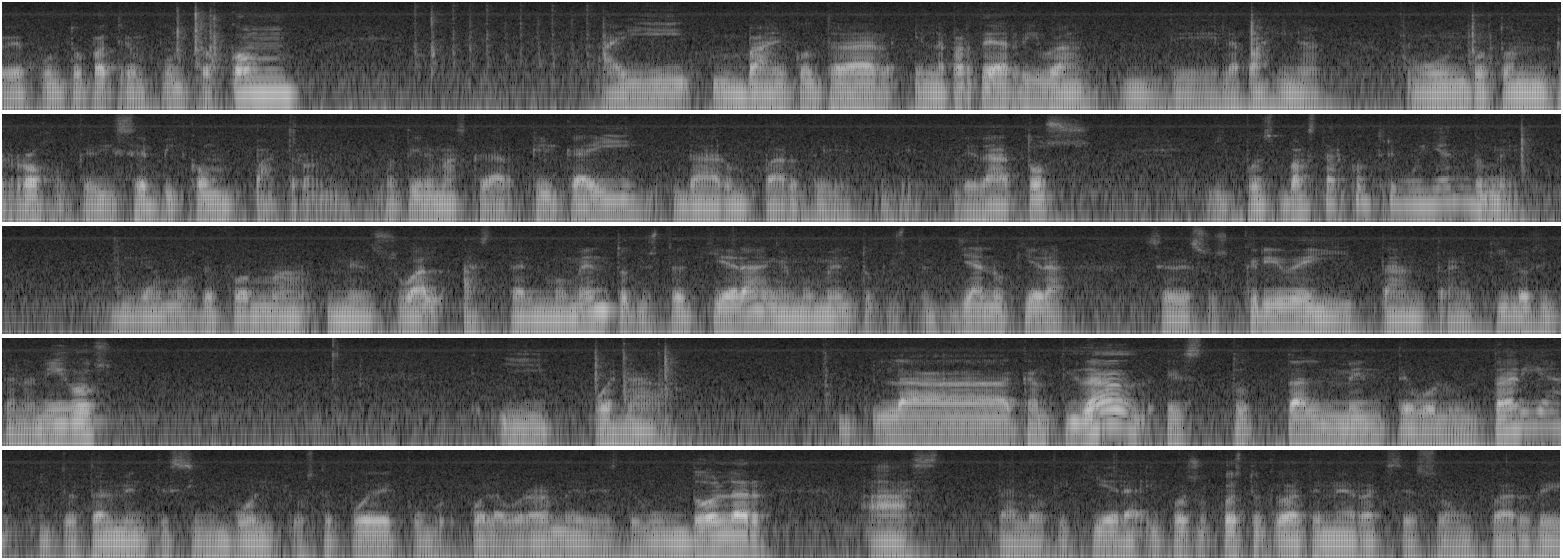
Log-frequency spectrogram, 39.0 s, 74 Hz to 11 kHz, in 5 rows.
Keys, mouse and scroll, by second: 0.9 ctrl+z, 2.0 KP_Add, 3.9-6.1 drag, 6.3 shift+middle click, 7.3 shift+f, 7.8 shift+click, 8.4-14.0 drag, 14.1 middle click, 14.9 middle click, 15.6-16.8 shift+middle drag, 17.1-18.6 drag, 18.8 middle click, 19.5-20.7 drag, 20.8 middle click, 22.5 click, 23.7 click, 24.7 middle click, 26.3 shift+middle click, 26.8 shift+middle click, 28.5-29.7 drag, 29.9 middle click, 30.8 middle click, 31.8 click, 32.7-34.1 drag, 35.4 middle click, 36.2 click, 37.3 click, 38.1 click, 38.7 click.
